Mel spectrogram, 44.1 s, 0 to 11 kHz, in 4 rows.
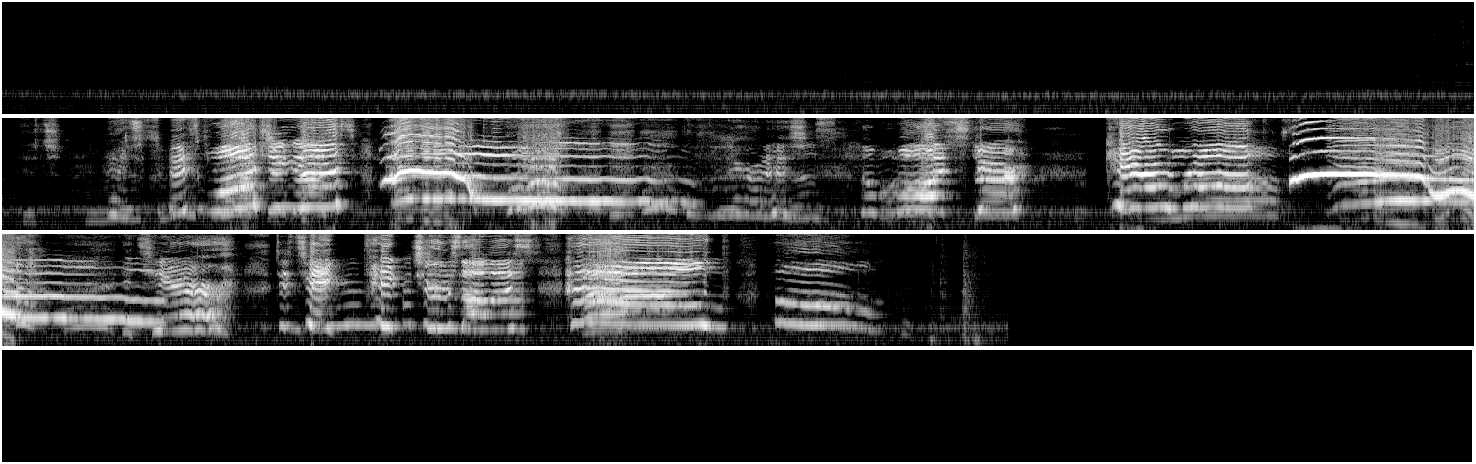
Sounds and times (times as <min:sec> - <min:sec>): Speech: 0:11.2 - 0:28.8.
